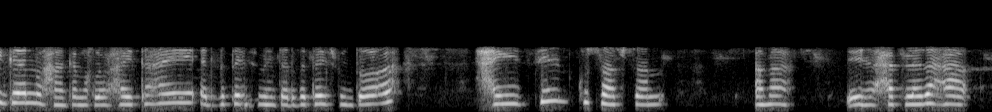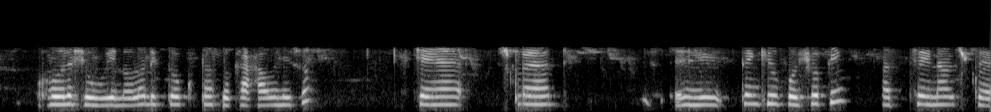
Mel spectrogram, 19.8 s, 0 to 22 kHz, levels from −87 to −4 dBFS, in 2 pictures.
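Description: At 2.42 to 2.48 s, 12.09 to 12.18 s and 15.12 to 15.20 s there's VoIP packet loss concealed by the speech codec. About 40, 60 and 40 ms go missing, which fits a few 20 ms frames. The Speex decoder stretches its last pitch and filter into a buzzy tone or a coloured noise that fades, and the speech stays weak briefly afterwards.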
